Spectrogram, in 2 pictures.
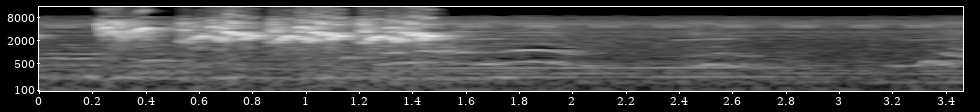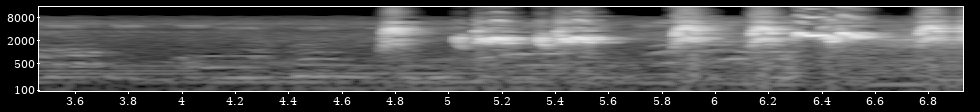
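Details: Sooty-headed bulbul singing to lure wild birds: a fast chattering phrase, a quiet gap with soft distant whistles, then a run of loud, clipped, bubbly notes.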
